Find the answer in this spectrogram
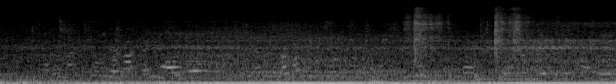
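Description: A large vehicle's engine running nearby, a steady low drone that swells a little partway through. Near the end come two brief hissing bursts about a second apart.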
